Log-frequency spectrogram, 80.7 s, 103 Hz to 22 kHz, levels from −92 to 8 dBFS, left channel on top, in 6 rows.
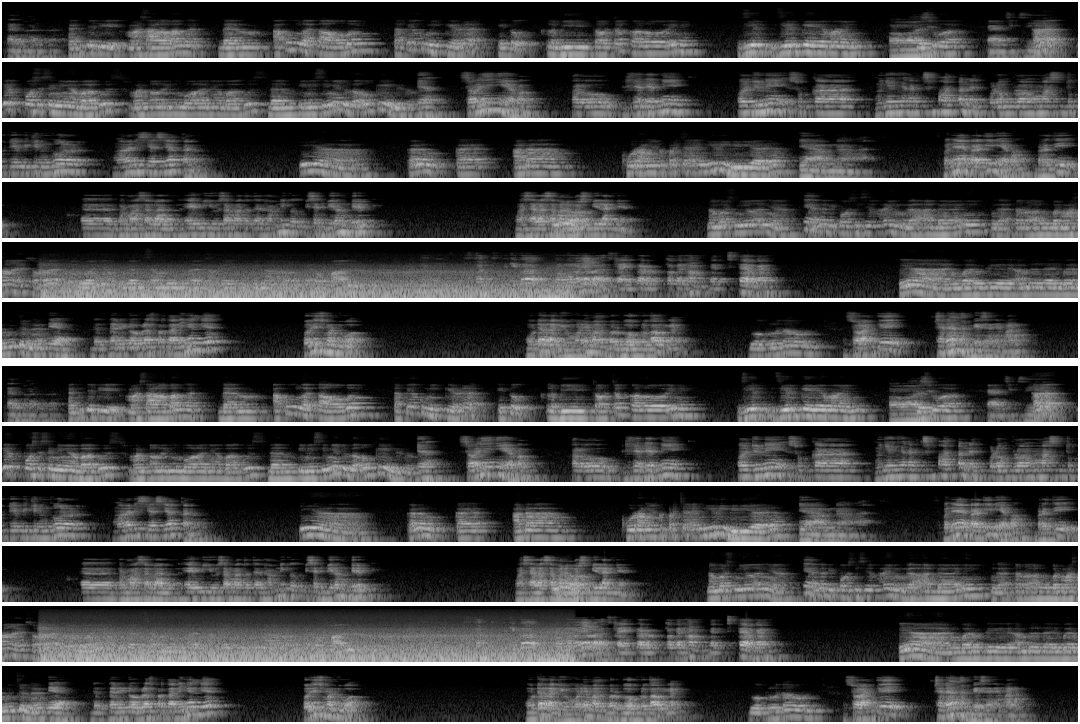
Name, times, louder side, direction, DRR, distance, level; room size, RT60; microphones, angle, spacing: voice 1, 0.1-0.7 11.1-11.6 12.3-13.1 18.6-18.8 19.2-20.0 20.6-21.9 22.6-24.1 24.4-27.9 28.3-29.4 36.9-37.7 38.7-40.3 41.3-44.9 46.8-48.2 50.4-50.5 59.0-59.9 60.1-62.8 63.0-63.4 67.8-68.1 68.3-69.9 71.0-71.7 73.8-75.7 77.8-78.5 78.9-80.0, right 1 dB, 50° right, -1 dB, 7.0 m, -29 dB
voice 2, 0.8-2.4 2.7-4.6 4.9-6.5 6.8-8.6 9.2-10.8 11.4-12.0 12.9-18.6 30.6-31.4 32.0-32.9 33.3-33.9 34.6-36.7 47.2-47.7 49.2-58.3 65.0-67.8 76.6-77.4, right 1 dB, 75° right, 1 dB, 3.2 m, -29 dB
sound 1, 54.2-61.0, right 4 dB, 90° right, 0.6 m, -27 dB
13.0 x 11.5 x 3.7 m, 0.41 s
head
